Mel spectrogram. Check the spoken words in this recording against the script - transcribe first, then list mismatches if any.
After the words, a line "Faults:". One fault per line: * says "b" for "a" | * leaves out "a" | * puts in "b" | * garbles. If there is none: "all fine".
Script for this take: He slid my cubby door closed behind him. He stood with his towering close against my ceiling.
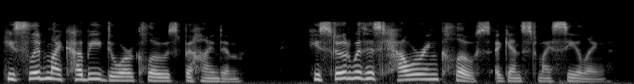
He slid my cubby door closed behind him. He stood with his towering close against my ceiling.
Faults:
all fine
